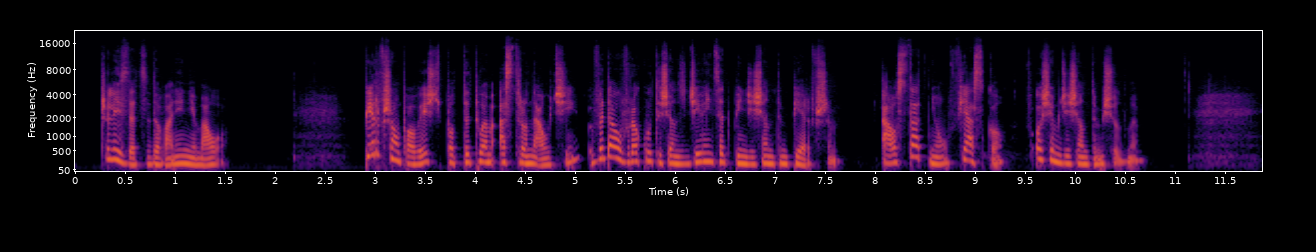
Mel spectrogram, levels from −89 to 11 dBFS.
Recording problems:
none

